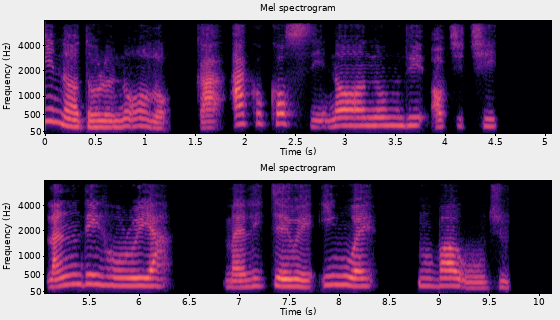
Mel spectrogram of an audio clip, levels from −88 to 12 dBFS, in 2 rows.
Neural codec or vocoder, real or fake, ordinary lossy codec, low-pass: codec, 16 kHz in and 24 kHz out, 0.4 kbps, LongCat-Audio-Codec, fine tuned four codebook decoder; fake; MP3, 64 kbps; 7.2 kHz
